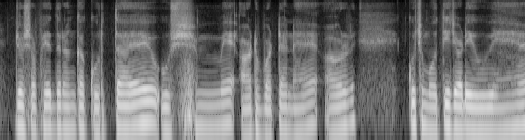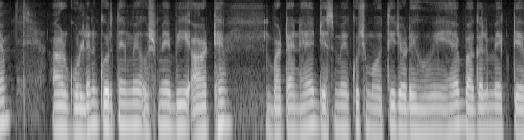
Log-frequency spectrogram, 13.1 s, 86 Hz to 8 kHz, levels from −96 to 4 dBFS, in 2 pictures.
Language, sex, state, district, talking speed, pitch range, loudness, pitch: Hindi, male, Chhattisgarh, Rajnandgaon, 160 wpm, 125-140 Hz, -18 LUFS, 130 Hz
